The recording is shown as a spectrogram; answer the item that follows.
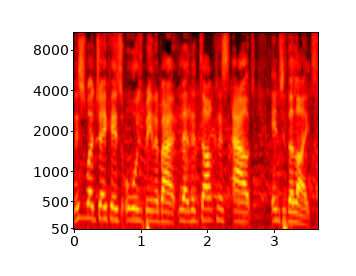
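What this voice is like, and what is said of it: London English accent. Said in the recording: “that's a London accent, I think”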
